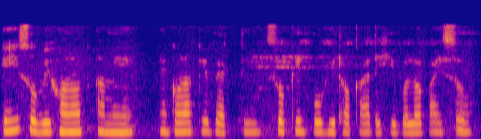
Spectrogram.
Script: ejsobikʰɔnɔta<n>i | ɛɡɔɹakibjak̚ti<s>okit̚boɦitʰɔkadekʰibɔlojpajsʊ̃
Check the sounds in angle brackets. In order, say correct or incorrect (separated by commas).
incorrect, correct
